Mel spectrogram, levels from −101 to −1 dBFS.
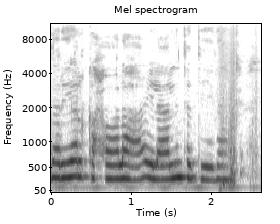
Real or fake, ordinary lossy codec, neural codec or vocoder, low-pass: real; none; none; none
